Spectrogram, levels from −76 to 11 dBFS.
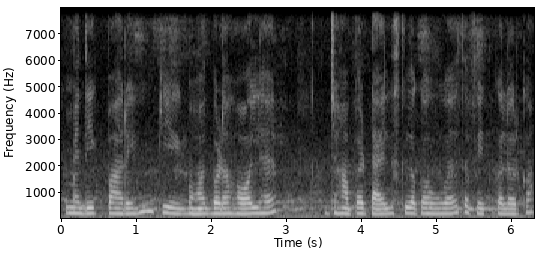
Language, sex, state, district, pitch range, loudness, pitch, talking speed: Hindi, female, Chhattisgarh, Raipur, 195-215 Hz, -15 LUFS, 200 Hz, 190 wpm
